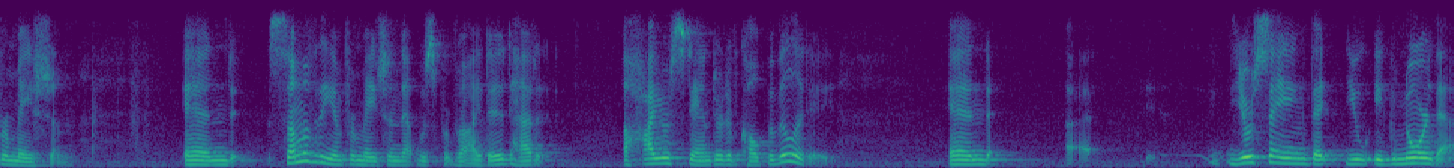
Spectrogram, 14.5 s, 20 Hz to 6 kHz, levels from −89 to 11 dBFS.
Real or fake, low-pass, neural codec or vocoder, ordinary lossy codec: real; 5.4 kHz; none; Opus, 24 kbps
